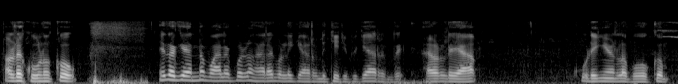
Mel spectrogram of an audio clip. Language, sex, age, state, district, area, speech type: Malayalam, male, 60+, Kerala, Idukki, rural, spontaneous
